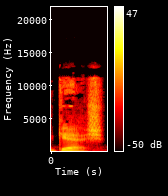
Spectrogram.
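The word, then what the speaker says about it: geis: A gis, pronounced a gish, is a binding magical taboo, oath, or prohibition imposed on an individual.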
